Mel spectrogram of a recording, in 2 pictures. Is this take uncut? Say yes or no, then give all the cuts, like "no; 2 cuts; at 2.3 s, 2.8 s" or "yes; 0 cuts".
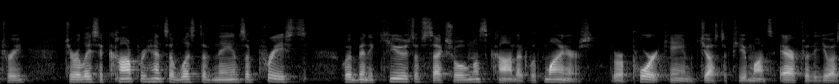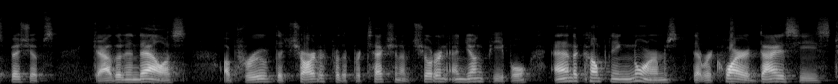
yes; 0 cuts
